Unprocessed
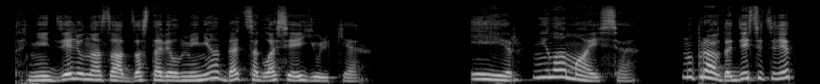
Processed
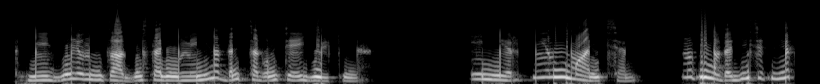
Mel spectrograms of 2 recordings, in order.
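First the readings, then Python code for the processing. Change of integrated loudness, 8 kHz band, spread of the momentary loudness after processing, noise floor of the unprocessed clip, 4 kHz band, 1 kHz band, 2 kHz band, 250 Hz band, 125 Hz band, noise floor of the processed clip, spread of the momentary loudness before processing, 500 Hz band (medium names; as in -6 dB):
+5.0 dB, under -20 dB, 13 LU, under -85 dBFS, no reading, +2.0 dB, +7.0 dB, +7.0 dB, +2.5 dB, under -85 dBFS, 11 LU, +4.0 dB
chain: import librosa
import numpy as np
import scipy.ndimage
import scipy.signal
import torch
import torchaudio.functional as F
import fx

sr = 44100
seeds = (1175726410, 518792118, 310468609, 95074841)

y = fx.filter_lfo_lowpass(x, sr, shape='square', hz=2.8, low_hz=350.0, high_hz=1700.0, q=5.0)
y = fx.cheby_harmonics(y, sr, harmonics=(2, 5), levels_db=(-17, -26), full_scale_db=-7.0)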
